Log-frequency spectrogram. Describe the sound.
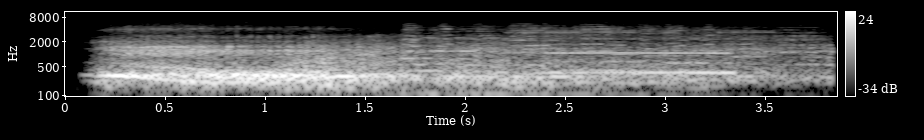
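A lion roars in an animated cartoon: one loud, rough, sustained roar held for nearly four seconds, easing a little partway through.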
